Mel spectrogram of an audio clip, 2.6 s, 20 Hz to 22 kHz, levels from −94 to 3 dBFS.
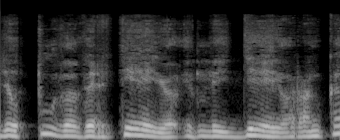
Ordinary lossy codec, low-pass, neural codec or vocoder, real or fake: AAC, 48 kbps; 14.4 kHz; codec, 32 kHz, 1.9 kbps, SNAC; fake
